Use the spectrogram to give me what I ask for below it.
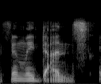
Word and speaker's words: Finley Dunes: I go with Dunes. Because, like, it's more fun to say Dunes, but it's definitely Finley Duns.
